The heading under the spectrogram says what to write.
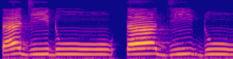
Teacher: دو میں واو مدہ کر رہے اس لیے ہم اس کو لمبا کر رہے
